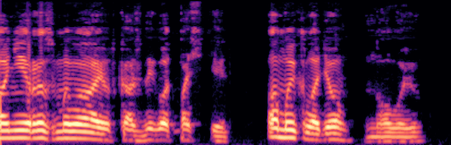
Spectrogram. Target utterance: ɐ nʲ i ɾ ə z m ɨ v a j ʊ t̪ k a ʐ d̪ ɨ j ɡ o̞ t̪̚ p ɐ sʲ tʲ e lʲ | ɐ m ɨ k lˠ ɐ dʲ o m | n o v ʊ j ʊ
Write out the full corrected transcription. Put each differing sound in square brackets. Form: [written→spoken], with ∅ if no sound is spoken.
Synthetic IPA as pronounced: ɐ nʲ i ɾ ə z m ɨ v a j ʊ t̪ k a ʐ d̪ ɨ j ɡ o̞ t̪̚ p ɐ sʲ tʲ e lʲ | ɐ m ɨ k lˠ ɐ dʲ o m | n o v ʊ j ʊ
